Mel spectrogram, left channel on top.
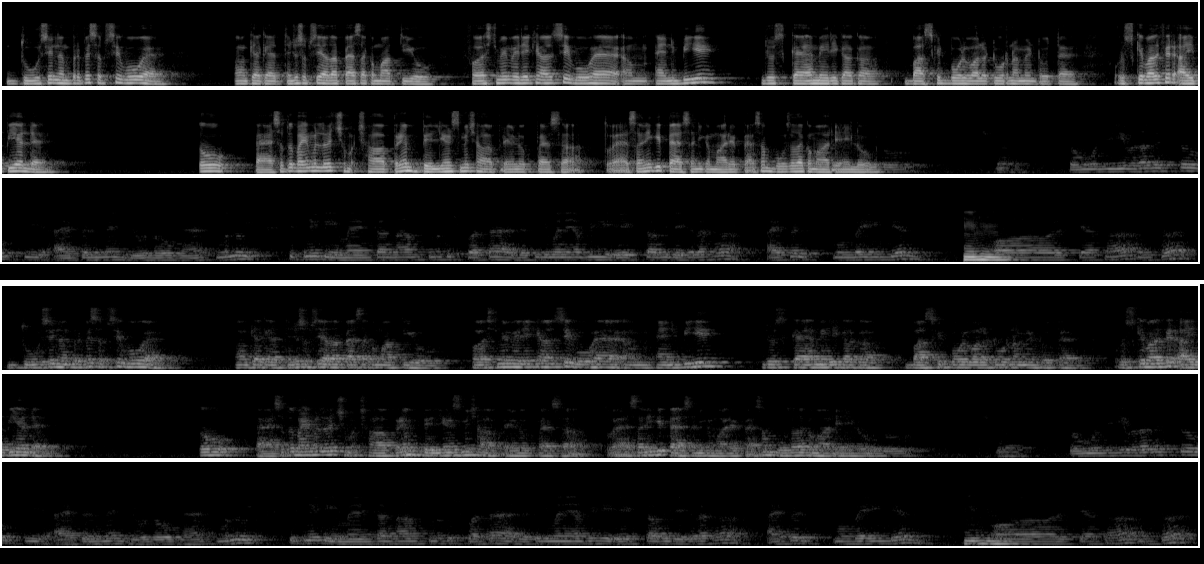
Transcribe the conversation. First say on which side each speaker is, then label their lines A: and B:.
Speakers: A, on the left; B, on the left.
A: दूसरे नंबर पे सबसे वो है अ, क्या कहते हैं जो सबसे ज़्यादा पैसा कमाती हो फर्स्ट में मेरे ख्याल से वो है एन बी ए जो उसका है अमेरिका का बास्केटबॉल वाला टूर्नामेंट होता है और उसके बाद फिर आई पी
B: हाँ
A: एल है तो
B: हम्म,
A: पैसा तो भाई मतलब छ- छाप रहे हैं बिलियंस में छाप रहे हैं लोग पैसा तो ऐसा नहीं कि पैसा नहीं कमा रहे हैं पैसा बहुत ज़्यादा कमा रहे हैं ये लोग
B: तो अच्छा तो मुझे ये बता सकते हो कि आईपीएल में जो लोग हैं कि मतलब कि- कितनी टीम है इनका नाम तुम्हें कुछ पता है जैसे कि मैंने अभी एक का भी देख रहा था आईपीएल मुंबई इंडियंस
A: हम्म हम्म
B: और क्या था उनका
